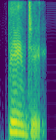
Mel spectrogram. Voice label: "painty", Indian; Dictionary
